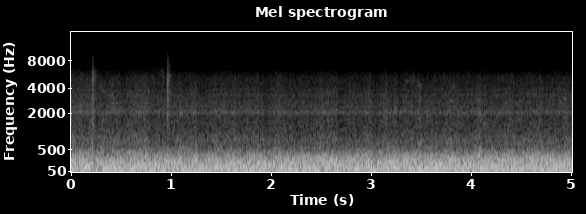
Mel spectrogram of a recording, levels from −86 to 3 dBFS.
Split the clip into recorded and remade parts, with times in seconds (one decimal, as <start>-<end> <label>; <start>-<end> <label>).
0.0-0.5 remade; 0.5-1.3 recorded; 1.3-2.2 remade; 2.2-5.0 recorded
